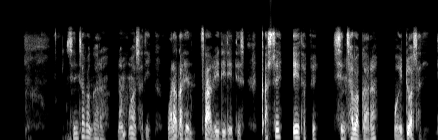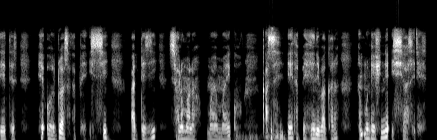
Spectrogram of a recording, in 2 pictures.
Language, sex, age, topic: Gamo, male, 18-24, government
